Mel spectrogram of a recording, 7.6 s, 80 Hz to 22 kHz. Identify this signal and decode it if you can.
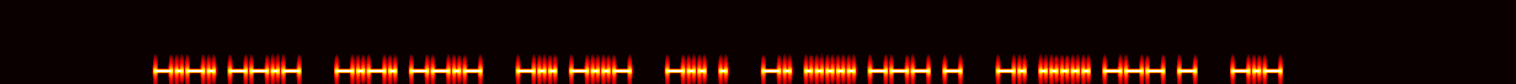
Morse code, heard as a keyed tone, about 44 wpm, 700 Hz. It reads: CQ CQ DX DE N5OT N5OT K
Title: Common QSO Phrases Encore 45wpm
